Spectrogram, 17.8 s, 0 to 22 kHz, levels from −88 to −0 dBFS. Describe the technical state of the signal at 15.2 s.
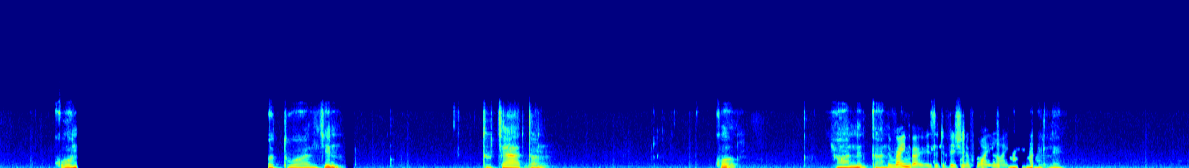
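At 15.2 s the speech sits inside a stretch of speech suppressed in double talk running from 14.66 to 15.58 s. The level dips, dropping at its deepest by roughly 40 dB, with around 0.7 s of the span pulled down in total. This is likely an echo canceller that, with both ends talking at once, could not tell the near talker from loudspeaker echo and attenuated everything it was unsure of.

Overlapping that moment, from 15.18 to 15.24 s, is a brief echo leak: a faint delayed copy of earlier speech, about 0.32 s behind the original and roughly 20 dB below it, heard as a short scrap. The likely cause is the loudspeaker side's echo canceller failing to remove all of the loudspeaker sound reaching its microphone, so a residue was sent back into the call.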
